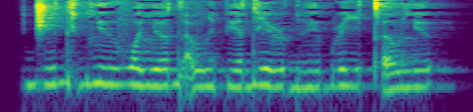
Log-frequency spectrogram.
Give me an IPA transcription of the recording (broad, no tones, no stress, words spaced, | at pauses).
d͡ʒi dḭɡlʲɯːvɔ lʲɔda̰ vipʲɐdiː ɭɵɡvʲobɭiː tʼɐvlʲɵ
